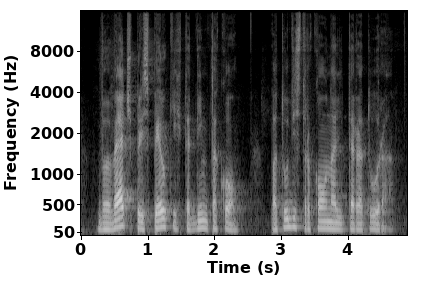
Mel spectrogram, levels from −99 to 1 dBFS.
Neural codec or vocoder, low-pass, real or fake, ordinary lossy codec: none; 14.4 kHz; real; Opus, 24 kbps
